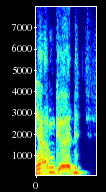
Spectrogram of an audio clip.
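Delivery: very high, loud, cringing delivery. Imitating the other speaker answering the dentist's assistant: imitating a cringing reply. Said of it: "Dude, cringing".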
